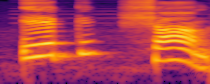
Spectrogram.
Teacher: तो तालव्य श का उच्चारण तालु से होता है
